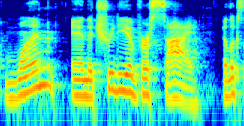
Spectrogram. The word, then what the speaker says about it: Versailles: World War II, because think of the pronunciation of Versailles. This is how I remember it: Versailles. Sigh. This treaty sucks.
